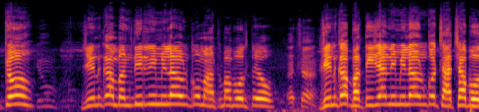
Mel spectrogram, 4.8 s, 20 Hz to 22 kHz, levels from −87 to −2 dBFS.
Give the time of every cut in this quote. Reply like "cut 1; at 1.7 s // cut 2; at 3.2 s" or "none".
none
